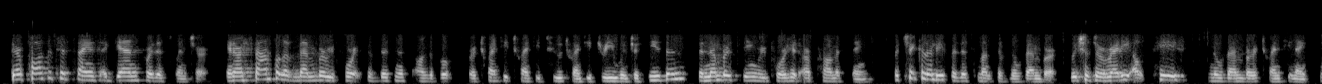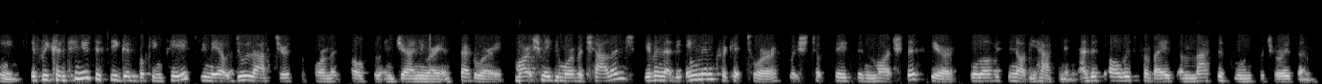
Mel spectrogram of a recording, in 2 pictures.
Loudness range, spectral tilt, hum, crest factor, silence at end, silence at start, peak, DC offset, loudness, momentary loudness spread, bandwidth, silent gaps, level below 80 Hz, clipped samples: 2 LU; -8.5 dB/octave; none; 16 dB; 0.05 s; 0.1 s; -4 dBFS; under 0.1%; -20 LUFS; 7 LU; 4.3 kHz; none; -62 dBFS; under 0.1%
